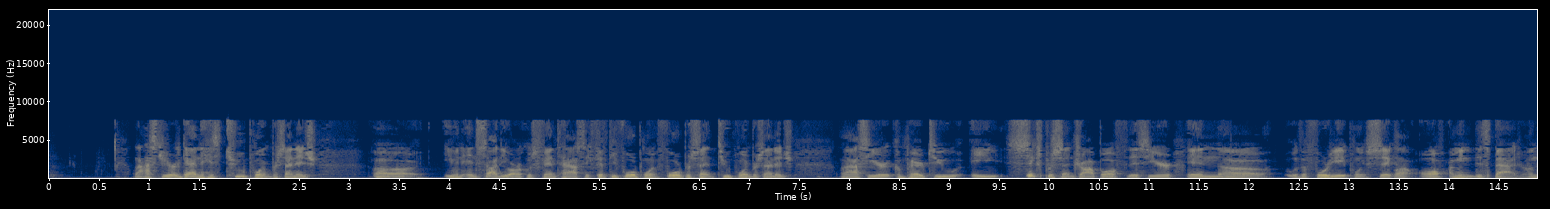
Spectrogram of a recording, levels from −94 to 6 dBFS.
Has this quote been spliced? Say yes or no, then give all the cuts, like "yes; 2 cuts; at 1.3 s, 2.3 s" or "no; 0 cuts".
yes; 2 cuts; at 11.3 s, 13.4 s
